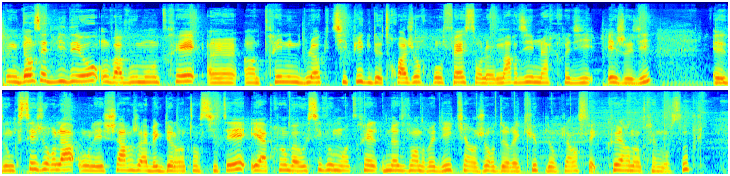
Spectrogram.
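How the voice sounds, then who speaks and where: A woman's fairly high voice at a moderate pace, very even in loudness and fairly even in intonation, with music in the background. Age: 20s. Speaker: professional triathlete vlogger. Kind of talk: vlog introduction.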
